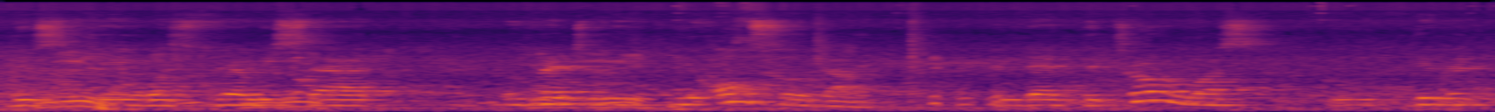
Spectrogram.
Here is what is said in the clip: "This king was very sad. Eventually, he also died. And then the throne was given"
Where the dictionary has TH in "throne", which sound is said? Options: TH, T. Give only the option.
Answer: T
